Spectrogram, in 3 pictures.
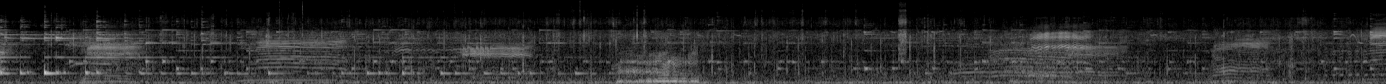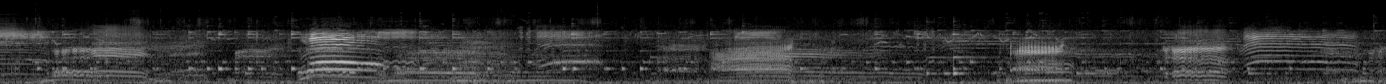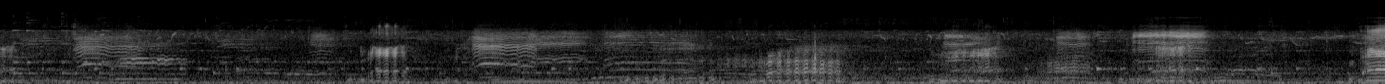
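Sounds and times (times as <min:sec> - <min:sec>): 
sheep and lambs bleating: 0:00.0 - 0:36.3, 0:37.0 - 0:40.5, 0:41.3 - 0:41.5
rustling of moving animals: 0:00.0 - 0:41.5.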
